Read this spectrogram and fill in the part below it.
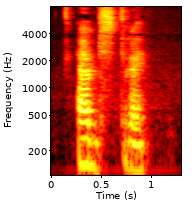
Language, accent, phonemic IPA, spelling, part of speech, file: French, Canada, /ap.stʁɛ/, abstraies, verb, LL-Q150 (fra)-abstraies.wav
- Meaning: second-person singular present subjunctive of abstraire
